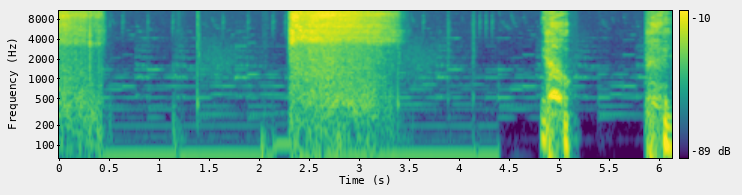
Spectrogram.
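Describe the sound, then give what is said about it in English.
A person makes a loud, sustained hiss like a snake, a breathy high-pitched rush lasting about a second, followed by a couple of shorter, sharper breathy bursts. “If I hiss at you, if you meet me in real life and I just hiss at you, you either wearing leopard print or I see a butterfly.”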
